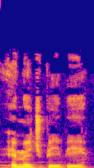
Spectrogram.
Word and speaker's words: ImgBB: A few other great free options that work just as well are PostImage and ImageBB, that's spelled IMGBB.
